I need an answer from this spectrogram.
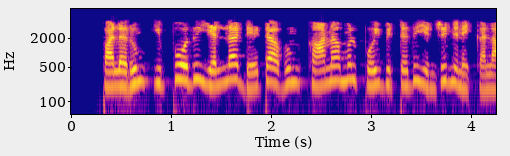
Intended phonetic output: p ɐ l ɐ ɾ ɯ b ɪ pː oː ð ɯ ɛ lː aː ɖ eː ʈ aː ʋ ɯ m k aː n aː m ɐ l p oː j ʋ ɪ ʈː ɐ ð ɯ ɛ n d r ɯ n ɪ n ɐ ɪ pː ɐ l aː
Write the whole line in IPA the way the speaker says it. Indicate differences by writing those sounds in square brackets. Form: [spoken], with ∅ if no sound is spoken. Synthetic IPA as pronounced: p ɐ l ɐ ɾ ɯ [m] ɪ pː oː ð ɯ ɛ lː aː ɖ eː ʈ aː ʋ ɯ m k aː n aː m ɐ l p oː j ʋ ɪ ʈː ɐ ð ɯ ɛ n d r ɯ n ɪ n ɐ ɪ [kː] ɐ l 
